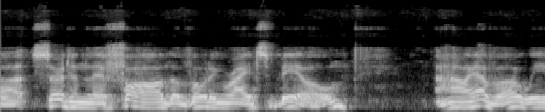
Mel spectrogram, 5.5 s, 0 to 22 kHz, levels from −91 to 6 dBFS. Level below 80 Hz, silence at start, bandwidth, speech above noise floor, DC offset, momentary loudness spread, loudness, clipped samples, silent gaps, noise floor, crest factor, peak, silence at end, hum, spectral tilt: -68 dBFS; 0 s; 11 kHz; 38 dB; under 0.1%; 3 LU; -16 LUFS; under 0.1%; none; -54 dBFS; 12 dB; -4 dBFS; 0 s; none; -6 dB/octave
